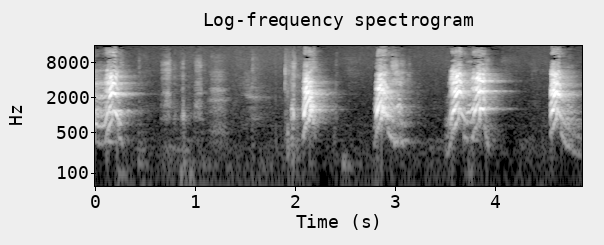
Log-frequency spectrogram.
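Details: Puppy barking at his chew toy, sharp high barks about once a second after a short yelp, while a person says it is his toy.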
